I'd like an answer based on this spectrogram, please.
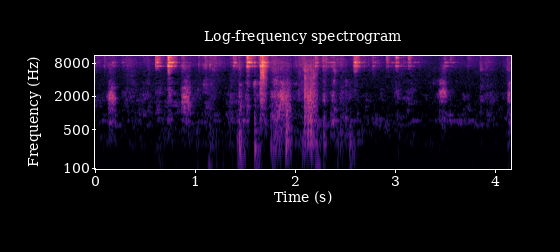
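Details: German shepherd puppy playing with her 6-year-old sister, a Basenji pit bull mix, indoors; scattered short grunts, huffs and whimpery noises amid scuffling, with bursts of clattering and thumping from the rough play.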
